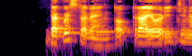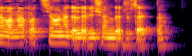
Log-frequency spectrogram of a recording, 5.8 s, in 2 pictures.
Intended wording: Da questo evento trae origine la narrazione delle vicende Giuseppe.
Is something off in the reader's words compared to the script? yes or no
no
